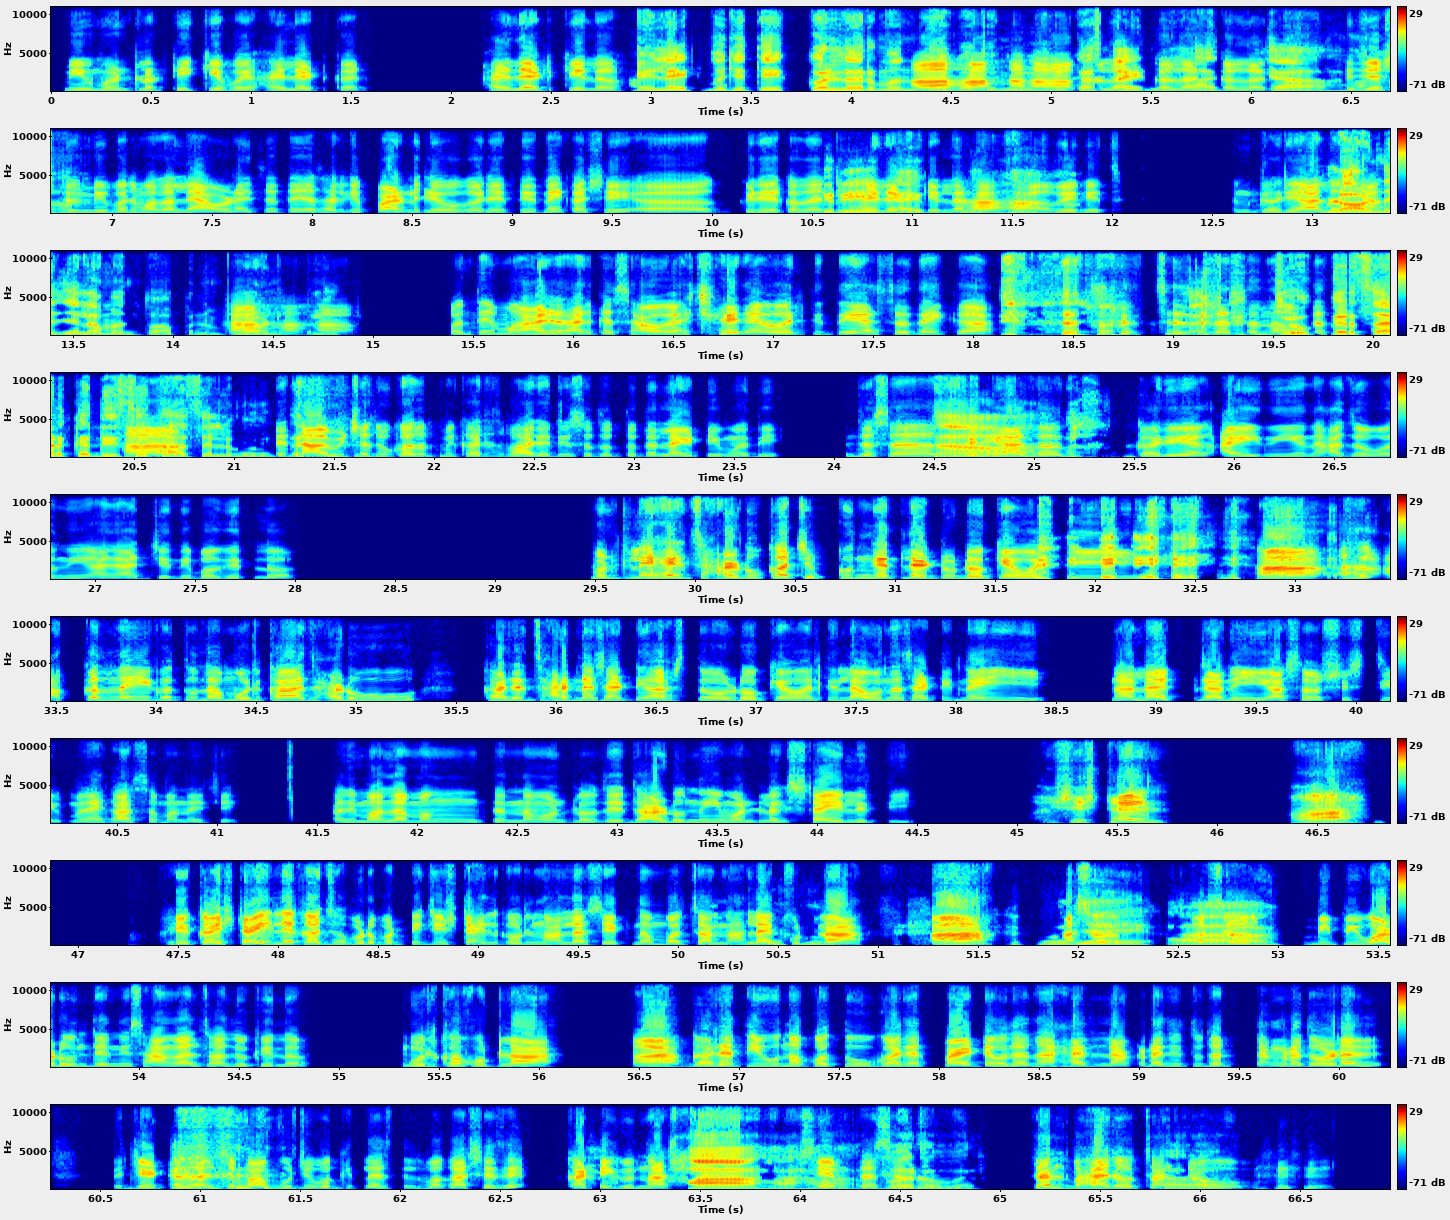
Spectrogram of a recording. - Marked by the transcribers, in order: laughing while speaking: "सावळ्या चेहऱ्यावरती"; chuckle; other background noise; chuckle; tapping; chuckle; laugh; stressed: "हां"; put-on voice: "अशी स्टाईल"; put-on voice: "हे काय स्टाईल आहे का? … नंबरचा नालायक कुठला"; chuckle; put-on voice: "मूर्ख कुठला. हा घरात येऊ … तुझा तंगड तोडल"; chuckle; put-on voice: "चल बाहेर हो, चालता हो"; chuckle
- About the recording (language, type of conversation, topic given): Marathi, podcast, कुटुंबाचा तुमच्या पेहरावाच्या पद्धतीवर कितपत प्रभाव पडला आहे?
